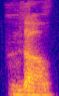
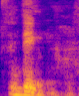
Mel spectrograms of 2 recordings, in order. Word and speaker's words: the: THE উচ্চারণ হবে দি, THE উচ্চারণ হবে দা বা দ্য। মনে রাখার সহজ একটা পদ্ধতি হচ্ছে দাদির সিভি। প্রথম করা দা, প্রথম করা সি, পরের দি, পরের ভি। যদি কখনো দেখি একটা ওয়ার্ড শুরু হয়েছে কনসোনেন্ট দিয়ে, তার আগে যদি টিএইচসি বসে, তাহলে আমরা এর উচ্চারণ করবো হচ্ছে দা।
